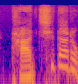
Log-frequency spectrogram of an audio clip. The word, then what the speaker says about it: 닫히다: 요런 식으로 써야 맞습니다 발음은 요게 디귿이 넘어가면서 t요시되고 그 다음에이 앞에서 9개 음악이 되기 때문에 다 치다로 그렇게 발음이 되죠 다치다로 발음이 아까 전에 부상당하는 다치다고 발음이 똑같습니다만 쓰는 것은 요거 다듬을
